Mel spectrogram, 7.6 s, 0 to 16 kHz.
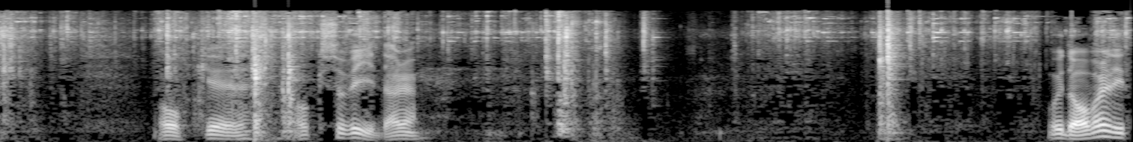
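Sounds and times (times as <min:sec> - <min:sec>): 
large bunch of keys jangling as doors are opened: 0:00.0 - 0:07.5
speech: 0:01.1 - 0:03.0, 0:07.0 - 0:07.5.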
